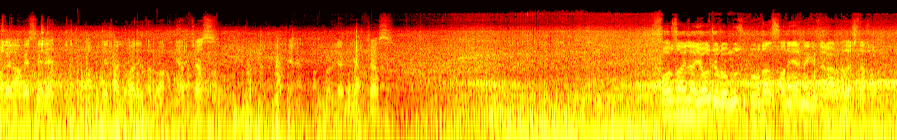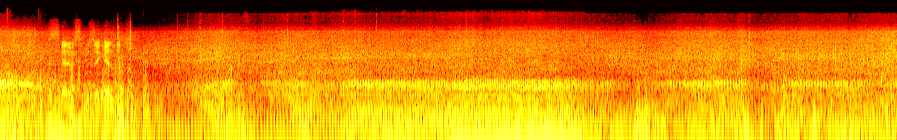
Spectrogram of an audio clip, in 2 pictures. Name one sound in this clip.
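Wind buffets the rider outdoors.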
